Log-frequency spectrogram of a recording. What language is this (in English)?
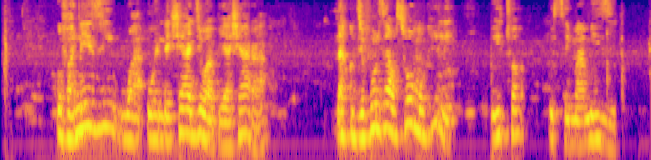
Swahili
